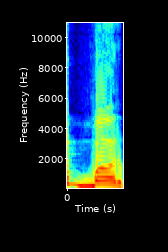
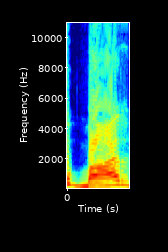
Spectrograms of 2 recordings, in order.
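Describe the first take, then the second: First: बर with a short schwa, like 'bur'; correct short vowel. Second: बार with a long open 'aa' vowel; mispronounced बार. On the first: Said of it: "बर पढ़ेंगे". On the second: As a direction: stretch the vowel in बार to 'baar'. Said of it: "B A R को बार नहीं पढ़ेंगे". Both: Shown as a demonstration.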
